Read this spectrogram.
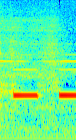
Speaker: if you can hear it and then around the front buzzers are just going off but the panel [Music] but the panel is turned off we just got alarms and stuff going off everywhere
